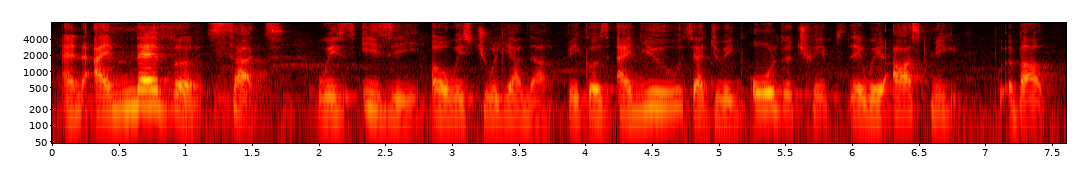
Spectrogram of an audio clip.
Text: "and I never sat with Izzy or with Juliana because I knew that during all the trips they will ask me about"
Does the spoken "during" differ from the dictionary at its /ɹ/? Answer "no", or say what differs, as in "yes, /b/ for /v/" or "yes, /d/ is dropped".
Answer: yes, /ɹ/ is dropped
